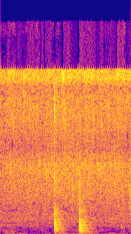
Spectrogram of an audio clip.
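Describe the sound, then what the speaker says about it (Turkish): Tomato paste sautéing in a pan for a Black Sea döşeme cabbage dish, a low sizzle broken by two quick scraping stirs close up. "Kavuralım ki salça kokusu çıksın"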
